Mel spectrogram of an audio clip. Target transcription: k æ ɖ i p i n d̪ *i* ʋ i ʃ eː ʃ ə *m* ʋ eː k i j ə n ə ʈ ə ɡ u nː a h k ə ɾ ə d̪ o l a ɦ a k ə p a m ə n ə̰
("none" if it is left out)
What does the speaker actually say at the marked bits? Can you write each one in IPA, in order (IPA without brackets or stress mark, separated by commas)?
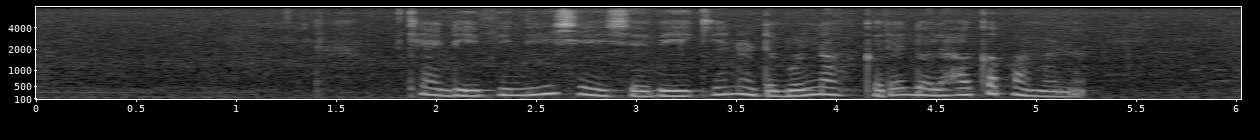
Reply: i, none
